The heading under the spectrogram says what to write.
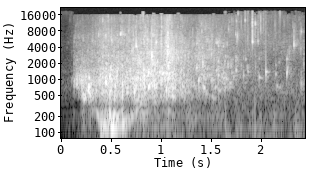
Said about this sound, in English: The bath has filled up with enough water, so it's time for Tom's dad to turn off the tap.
